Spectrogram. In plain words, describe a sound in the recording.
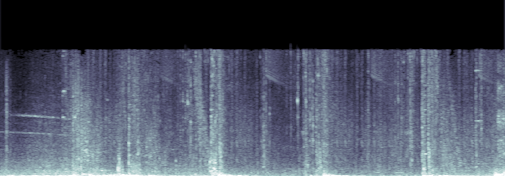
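A gun fires in loud, sharp bursts.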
